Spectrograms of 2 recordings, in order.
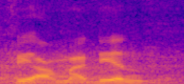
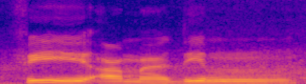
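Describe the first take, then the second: First: The final nasal is a clear n sound. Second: The final nasal is merged into an m sound. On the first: This is the original unmerged form. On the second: The ending blends into the next letter. "Itu idgham. Jadi idgham itu dimasukkan"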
